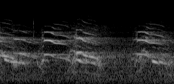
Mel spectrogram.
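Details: Noisy gulls near a rooftop chimney stack give three loud, strained, downward-sliding cries, partly overlapping.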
